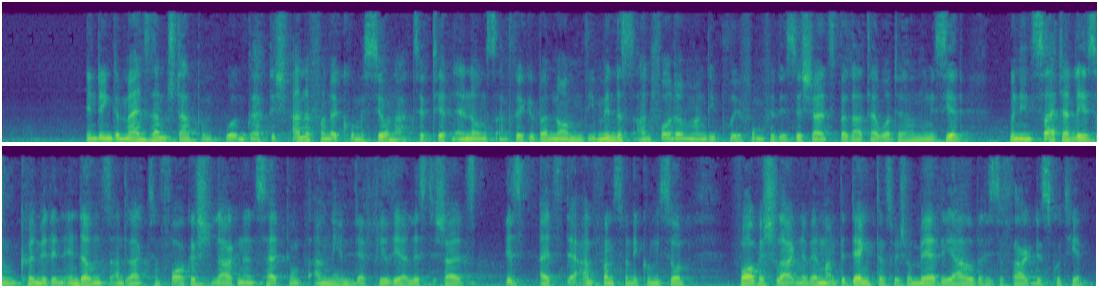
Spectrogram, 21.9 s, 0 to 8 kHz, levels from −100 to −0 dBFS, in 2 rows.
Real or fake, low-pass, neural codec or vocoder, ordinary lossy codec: fake; none; codec, 16 kHz, 1.1 kbps, Voila-Tokenizer; none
